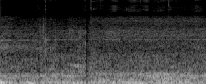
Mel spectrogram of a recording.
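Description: Wind on the microphone outdoors: a low, steady rumble with no distinct events.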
